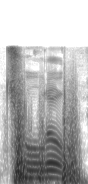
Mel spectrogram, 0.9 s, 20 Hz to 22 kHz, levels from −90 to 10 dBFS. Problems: constant background noise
